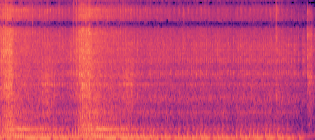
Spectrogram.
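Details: ATV after replacing the starter chain and tension guides (it previously made a winding noise on start): a quick crank, then a single-cylinder putter settles into a steady idle with no grinding or clatter. Normal start.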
